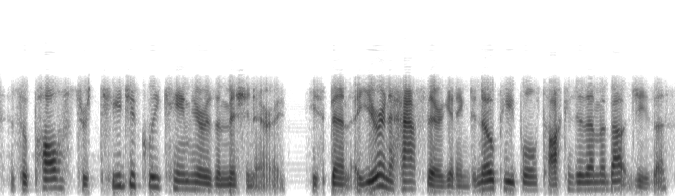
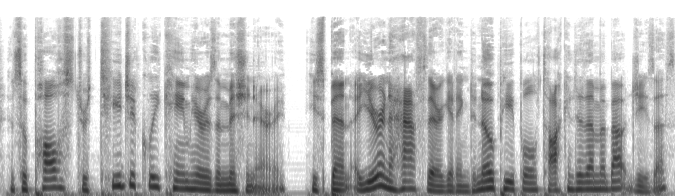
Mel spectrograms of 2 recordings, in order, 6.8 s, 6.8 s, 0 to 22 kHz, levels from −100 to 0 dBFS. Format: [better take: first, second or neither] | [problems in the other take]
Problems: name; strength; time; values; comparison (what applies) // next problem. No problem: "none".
second | phone-call audio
